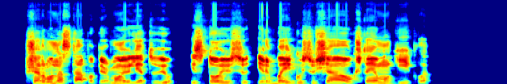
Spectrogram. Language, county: Lithuanian, Klaipėda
